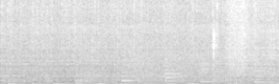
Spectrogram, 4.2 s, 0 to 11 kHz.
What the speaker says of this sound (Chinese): 就这样开着盖儿煮8分钟，千万不要盖上锅盖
